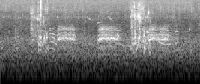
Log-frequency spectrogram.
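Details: Seabird calls on a seashore with waves in the background: a series of drawn-out, nasal, slightly wavering cries, three main calls about half a second each, over steady surf noise.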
